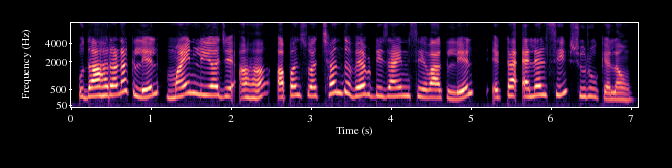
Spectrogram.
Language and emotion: Maithili, neutral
